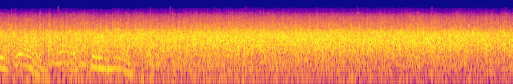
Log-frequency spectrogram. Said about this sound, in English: Mike spins her away, and they applaud one another.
